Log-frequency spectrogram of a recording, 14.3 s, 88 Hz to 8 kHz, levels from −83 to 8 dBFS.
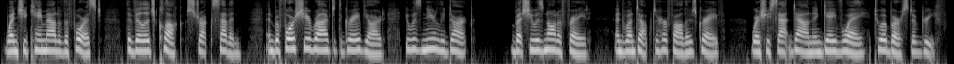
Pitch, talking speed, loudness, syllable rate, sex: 220 Hz, 195 wpm, -19 LUFS, 5.2 syllables/s, female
